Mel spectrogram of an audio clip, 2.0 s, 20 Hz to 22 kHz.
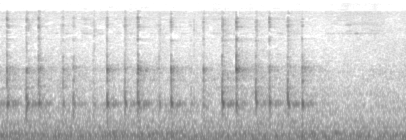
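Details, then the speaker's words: Crosman 2240 air pistol, valve installed but not pinned, held only by a standard screw in a standard hole: quick light uneven clicks as the valve rattles loose in its bore, shifting the transfer port; loose valve rattle. "That's because these are just a standard hole, standard screw, and you get slop. As you can hear your valve rattling around."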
